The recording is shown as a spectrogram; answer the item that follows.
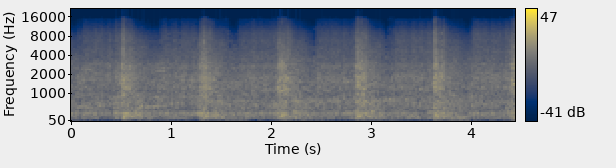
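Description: Ceremonial drums beating a slow, even cadence: five strokes a little under a second apart, each ringing briefly, over a steady crowd murmur.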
